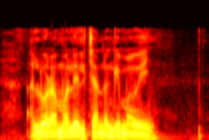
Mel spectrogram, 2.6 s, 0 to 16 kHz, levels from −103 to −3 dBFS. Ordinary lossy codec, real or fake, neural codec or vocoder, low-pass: AAC, 64 kbps; real; none; 7.2 kHz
